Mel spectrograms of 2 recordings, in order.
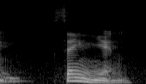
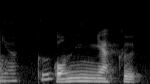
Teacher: no 100 yen a gente não toca a língua no céu da boca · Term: nasal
